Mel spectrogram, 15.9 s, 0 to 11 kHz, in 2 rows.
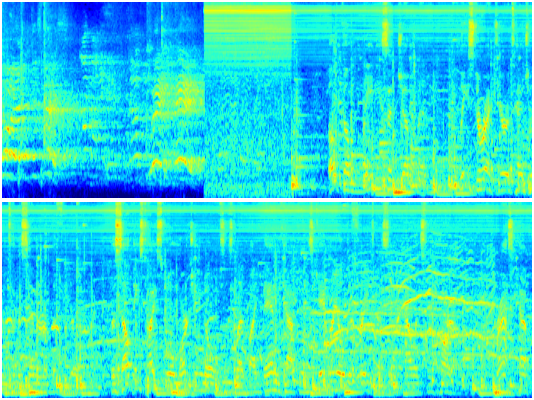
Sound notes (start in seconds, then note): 3.0 60 Hertz Buzzing of Manatee High School's Obcenely Loud Lights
